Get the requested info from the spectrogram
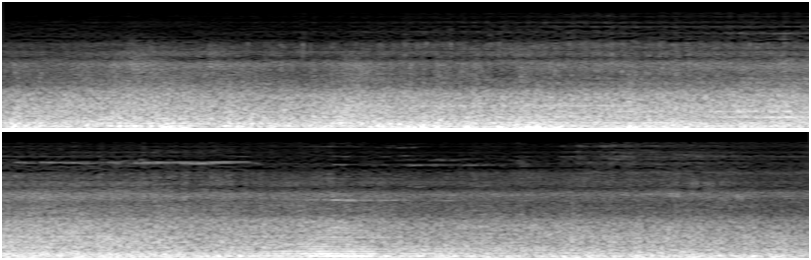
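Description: Steady, loud road noise from a moving vehicle: engine and tyre rumble with wind on the microphone. An engine note swells briefly about seven and a half seconds in.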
